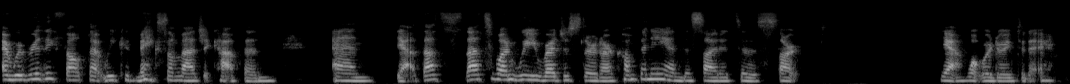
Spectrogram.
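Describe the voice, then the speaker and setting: A woman's voice: fairly low pitch, unhurried, fairly bright tone. Woman hosting a live chat, chatty, laughs a lot, lots of "like", sounds like a video call. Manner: chatty, laughs often, many fillers like "like" and "you know". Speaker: host. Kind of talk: casual livestream interview.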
